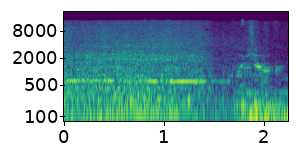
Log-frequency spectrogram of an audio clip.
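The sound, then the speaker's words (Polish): A commuter train in Poland runs toward a station with a loud, steady rumble. A sustained high whine rides on top and drops out briefly near the end. “Dojeżdżamy do stacji, na której będziemy mieli przesiadkę.”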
